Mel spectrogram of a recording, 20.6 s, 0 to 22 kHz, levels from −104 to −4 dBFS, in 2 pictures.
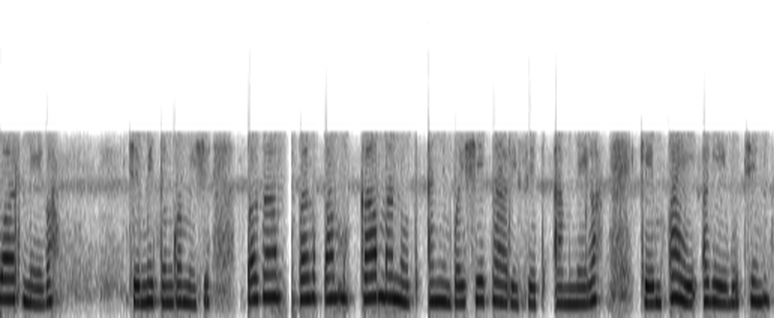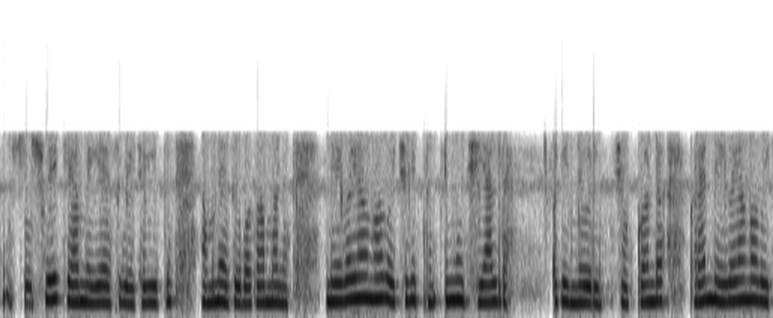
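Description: From start to finish the speech carries plainly audible Speex codec damage. The sound is hoarse and grainy, as the CELP coder has too few bits to model the excitation, which fits a setting around 11 kbps. The audio is confined to a telephone band of 200 Hz to 3.4 kHz. On a spectrogram, energy stops sharply at both edges, and the harmonics look smeared and noisy rather than cleanly striped.

At 3.71 to 3.96 s comes VoIP packet loss concealed by the speech codec. About 180 ms of audio went missing, which points to nine 20 ms frames. The decoder keeps repeating its last pitch and filter at falling gain, so the sound stretches out and fades. A spectrogram shows frozen, smeared energy thinning out, and the waveform shows a decaying pattern. A shorter gap, about 60 ms, hits at 10.59 to 10.75 s, giving a brief stretched smear with a weak, distorted recovery afterward.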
